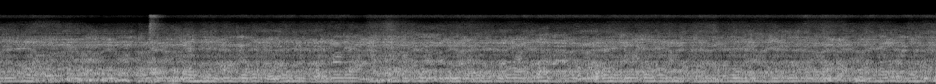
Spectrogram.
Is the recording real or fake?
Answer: fake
